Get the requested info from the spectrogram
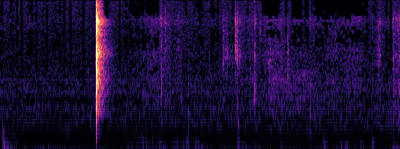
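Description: A cheap spring-powered airsoft pistol fires a single shot about a second in: one sharp snap, followed by a few faint mechanical clicks.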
